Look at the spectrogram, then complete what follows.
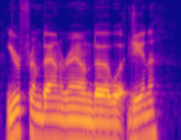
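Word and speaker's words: Jena: Gina. Gina. Yes, sir. Or Gina, Louisiana. That's how you pronounce it.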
